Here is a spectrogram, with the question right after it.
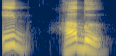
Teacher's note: ذال کو باریک کریں گے اور ذال میں قلقلہ نہیں ہونے پائے، اس کو دھیان رکھنا ہے، اور با میں ہم قلقلہ کریں گے۔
